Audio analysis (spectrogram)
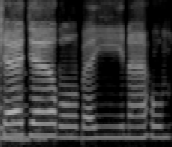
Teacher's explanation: shin itu tengah lidahnya menempel ke langit-langit mulut atas.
